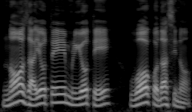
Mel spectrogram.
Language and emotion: Assamese, neutral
